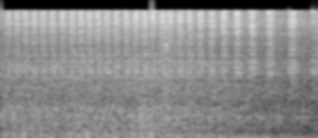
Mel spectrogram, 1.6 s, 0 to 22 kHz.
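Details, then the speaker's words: 2021 Honda SH 125 FI scooter after a service, idling: very loud, uneven, jerky lumpy chuffing like a tractor; rough idle from an intake air leak. "nổ của nó rất chi là to Và đồng thời là cái tiếng nổ của nó kiểu giật cục giật cục giật cục lên đấy"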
